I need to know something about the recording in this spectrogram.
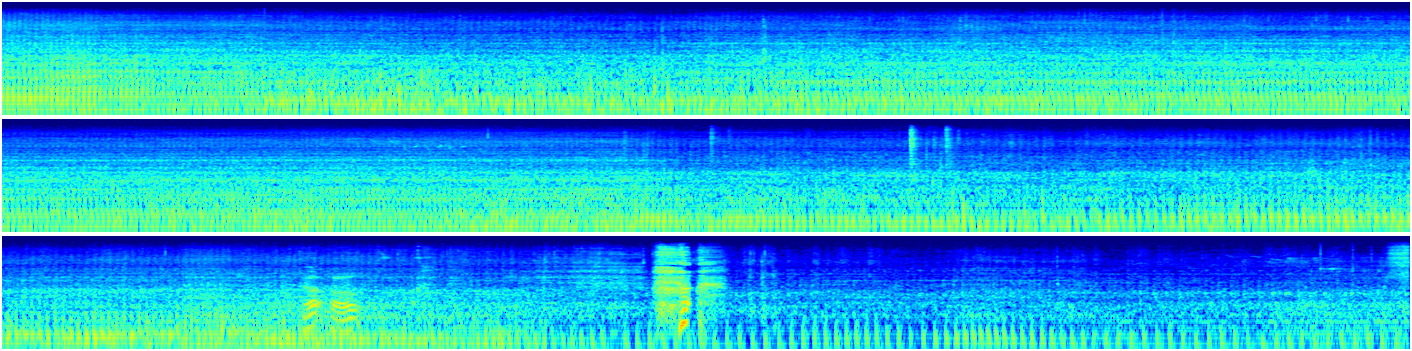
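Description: Royal Enfield Himalayan's single-cylinder engine pulling steadily up a steep lane. Near the end there is a sharp short crack, and after it the engine runs noticeably quieter as the bike slows.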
